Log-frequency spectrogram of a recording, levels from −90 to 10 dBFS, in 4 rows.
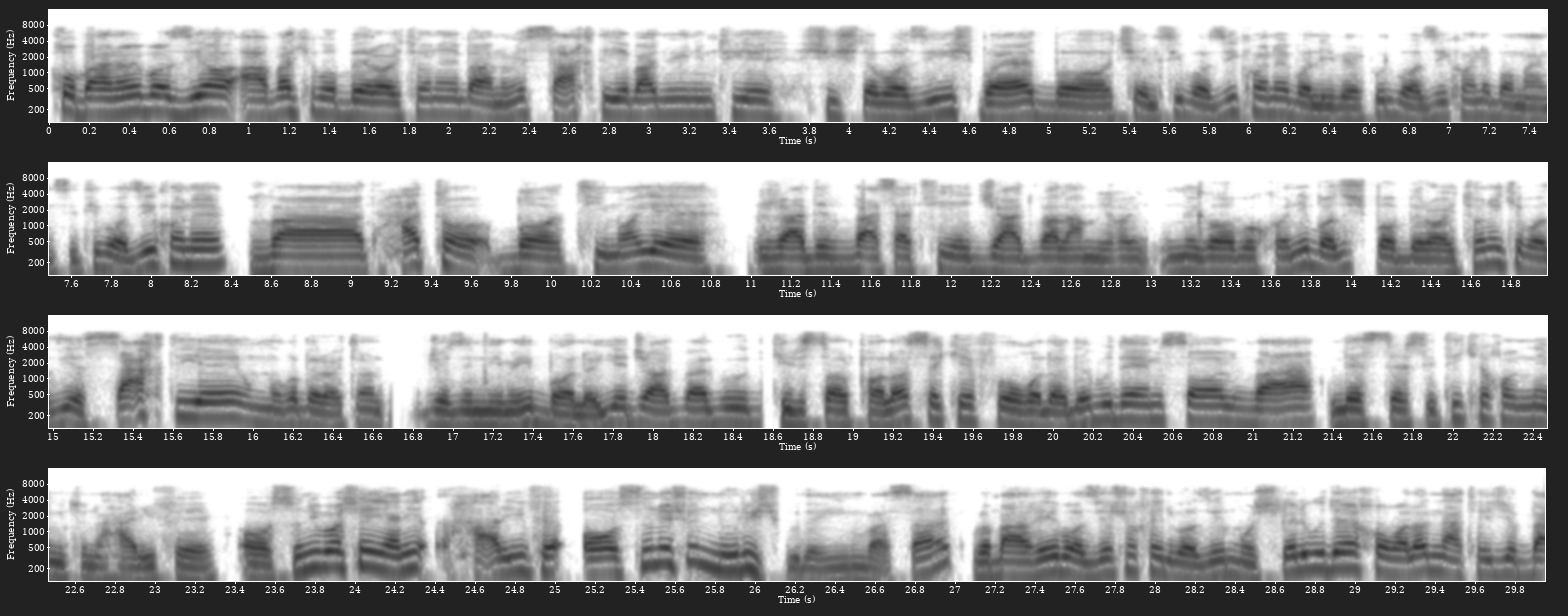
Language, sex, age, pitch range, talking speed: Persian, male, 30-49, 120-160 Hz, 165 wpm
